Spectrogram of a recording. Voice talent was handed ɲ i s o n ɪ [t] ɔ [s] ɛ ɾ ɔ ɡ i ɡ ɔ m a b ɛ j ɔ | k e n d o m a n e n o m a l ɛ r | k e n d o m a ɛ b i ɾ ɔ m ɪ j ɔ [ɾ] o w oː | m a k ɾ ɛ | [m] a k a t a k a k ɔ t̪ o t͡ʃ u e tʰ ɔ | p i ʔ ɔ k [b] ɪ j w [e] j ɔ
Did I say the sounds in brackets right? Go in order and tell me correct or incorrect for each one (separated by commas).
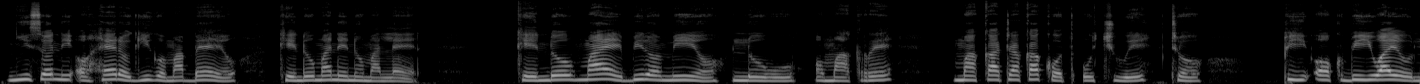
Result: incorrect, incorrect, incorrect, correct, correct, incorrect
